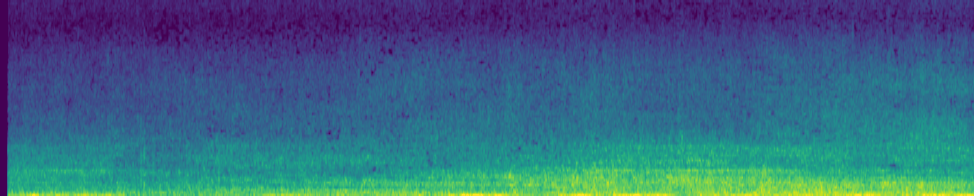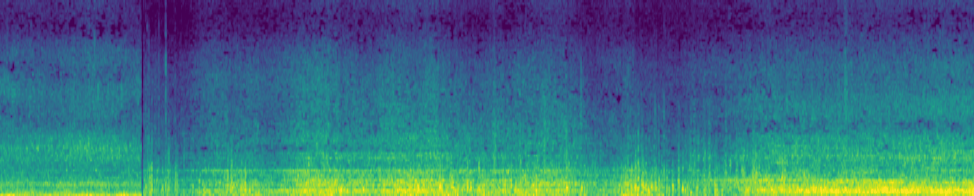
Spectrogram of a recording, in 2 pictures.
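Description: Motorboat running at speed: a steady engine drone mixed with water rushing past the hull and wind buffeting the microphone. The sound changes abruptly about halfway through, and the engine note is louder near the end.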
